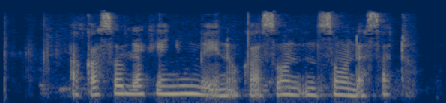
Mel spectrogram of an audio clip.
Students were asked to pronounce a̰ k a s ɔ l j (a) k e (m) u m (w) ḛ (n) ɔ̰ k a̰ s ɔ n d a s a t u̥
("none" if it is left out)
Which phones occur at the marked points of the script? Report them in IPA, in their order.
a, ɲ, b, n

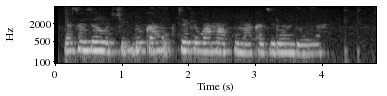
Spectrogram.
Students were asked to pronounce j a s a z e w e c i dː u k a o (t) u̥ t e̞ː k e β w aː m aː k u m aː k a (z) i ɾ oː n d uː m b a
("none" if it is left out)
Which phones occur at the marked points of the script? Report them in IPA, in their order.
k, z

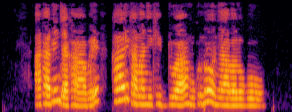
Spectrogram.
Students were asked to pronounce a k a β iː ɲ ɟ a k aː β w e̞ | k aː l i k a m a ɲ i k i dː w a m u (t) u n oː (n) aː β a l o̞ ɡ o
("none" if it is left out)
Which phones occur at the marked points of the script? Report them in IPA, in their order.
k, ɲ

